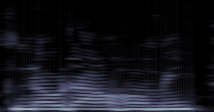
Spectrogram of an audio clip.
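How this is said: It is said with a tired sigh.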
